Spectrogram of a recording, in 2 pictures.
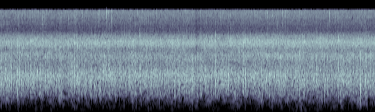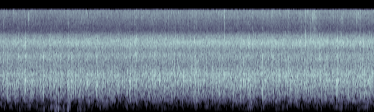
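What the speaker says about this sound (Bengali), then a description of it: "বৃষ্টি কিন্তু কমছে না কোনোভাবে" Heavy rain pours steadily over a waterlogged area in Noakhali, a dense, continuous hiss of water that stays loud and even throughout with no voices.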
